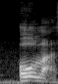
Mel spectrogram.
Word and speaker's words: hola: good very good h-o-l-a ola say hola yeah so h is a silent you don't pronounce the h my last name is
